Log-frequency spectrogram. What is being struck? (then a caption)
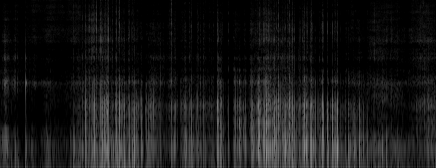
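Woven rattan basket. Fingernails scratch the woven base and sides of a hollow red woven rattan basket held tilted. Dense, irregular scratchy crackles come in uneven bursts, with a soft low rumble underneath. The bursts swell and fade across the clip, with brief quieter gaps between them.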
